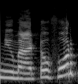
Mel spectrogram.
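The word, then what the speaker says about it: pneumatophore: so this is न्यूमैटोफोर, P silent है यहाँ पे, पी न्यूमैटोफोर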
